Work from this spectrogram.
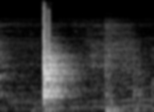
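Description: A knife trims a rolled capocollo wrapped in pancetta on a board, two distinct close cuts: a sharp slicing stroke followed by a duller chop about half a second later.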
